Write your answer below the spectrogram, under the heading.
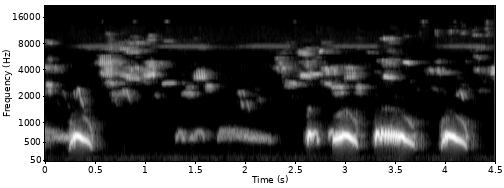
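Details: Spotted dove decoy song, Malay and flamboyant-style strains, captured with a smartphone in Roi Et, northeast Thailand, 2023; short curved coos alternate with a softer drawn phrase, accompanied by scattered high twittering from other birds.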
